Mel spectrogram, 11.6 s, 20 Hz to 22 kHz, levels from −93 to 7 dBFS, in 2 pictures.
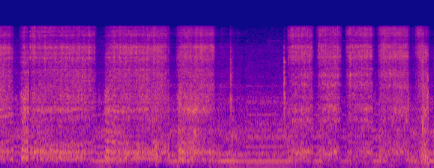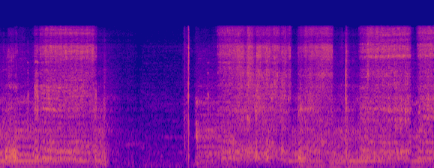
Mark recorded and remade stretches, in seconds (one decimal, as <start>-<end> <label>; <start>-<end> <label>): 0.0-2.0 recorded; 2.0-3.3 remade; 3.3-5.1 recorded; 5.1-6.0 remade; 6.0-7.0 recorded; 7.0-7.7 remade; 7.7-8.9 recorded; 8.9-10.6 remade; 10.6-11.6 recorded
